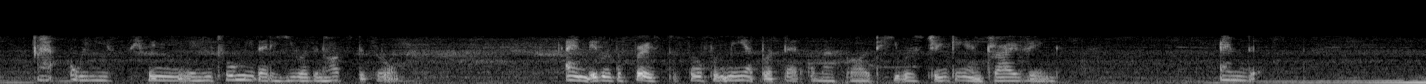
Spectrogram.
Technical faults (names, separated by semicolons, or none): none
